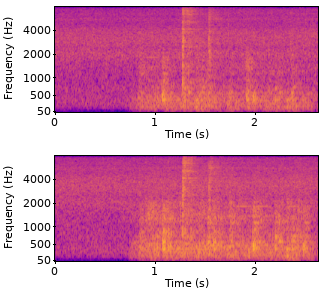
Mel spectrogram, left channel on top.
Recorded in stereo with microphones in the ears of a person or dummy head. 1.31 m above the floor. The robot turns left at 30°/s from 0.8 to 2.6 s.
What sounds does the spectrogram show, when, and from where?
1.3 s crumpling: 5° left (ahead or behind), 0.9 m; by 1.6 s 15° left (ahead or behind), 0.9 m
